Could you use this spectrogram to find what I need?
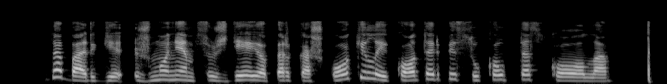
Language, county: Lithuanian, Klaipėda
